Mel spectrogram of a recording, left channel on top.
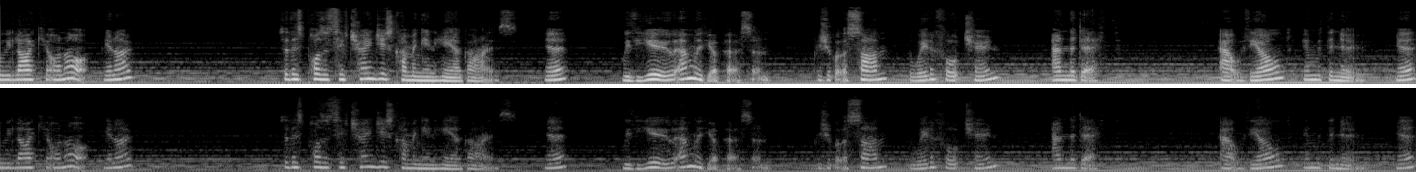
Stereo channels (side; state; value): right; quieter; 9.9 dB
